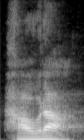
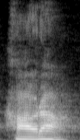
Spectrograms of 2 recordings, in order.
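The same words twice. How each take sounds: First: It is fast, with the T flapped like an R. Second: The same.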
